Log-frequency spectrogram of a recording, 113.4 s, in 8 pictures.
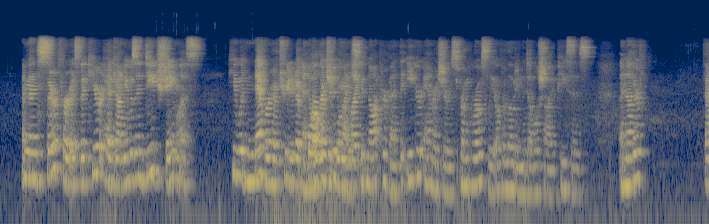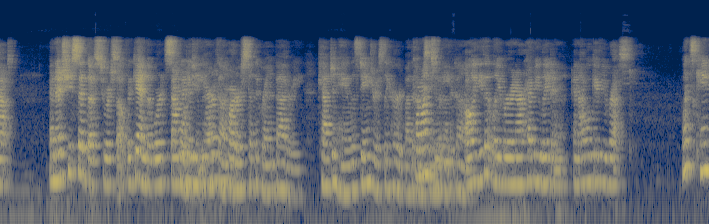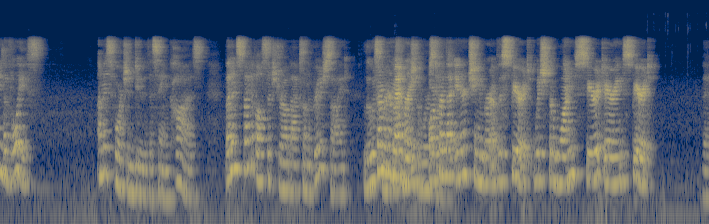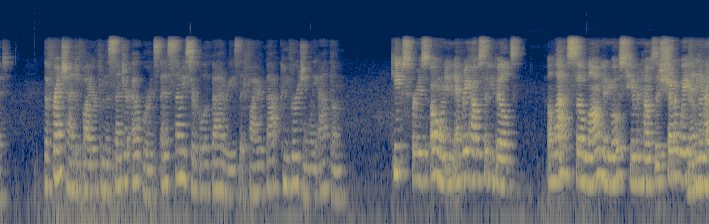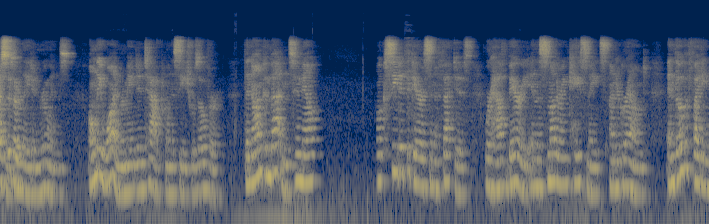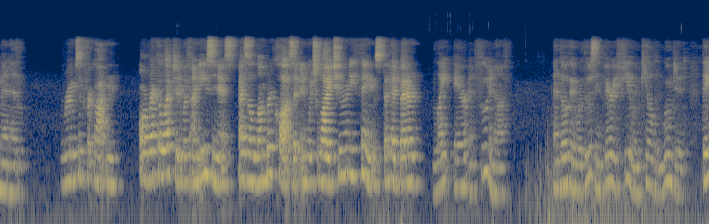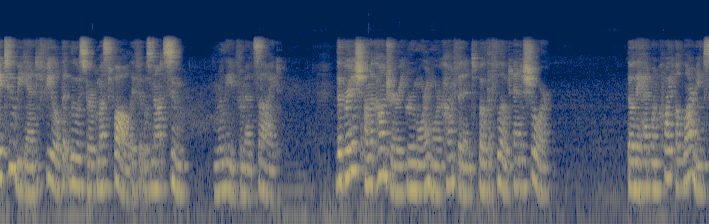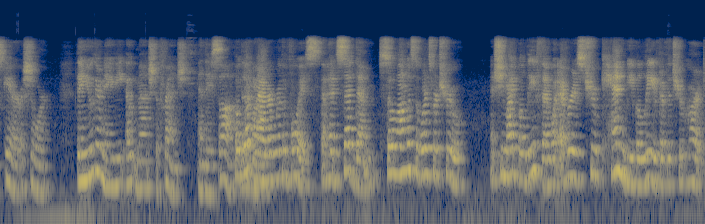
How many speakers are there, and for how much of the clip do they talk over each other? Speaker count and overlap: two, about 6%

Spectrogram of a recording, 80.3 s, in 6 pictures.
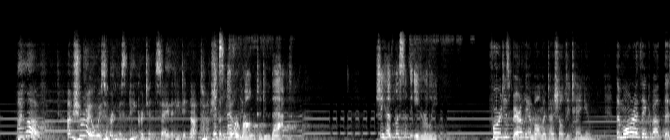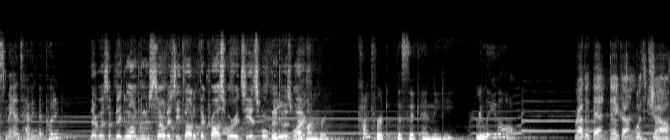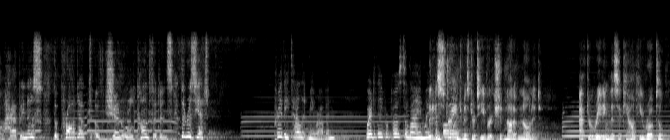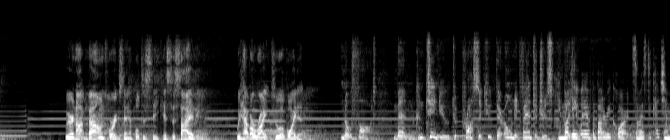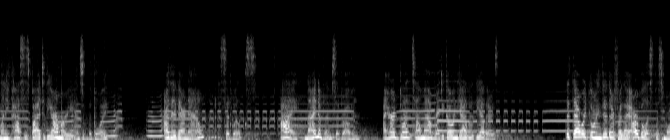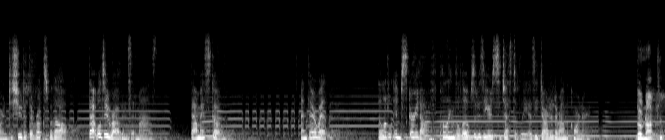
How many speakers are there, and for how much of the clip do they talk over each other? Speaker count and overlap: ten, about 5%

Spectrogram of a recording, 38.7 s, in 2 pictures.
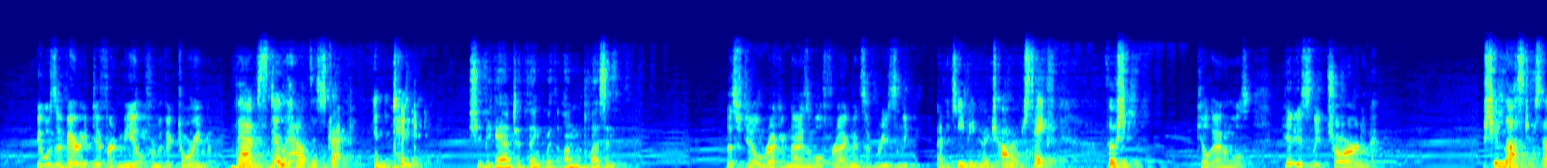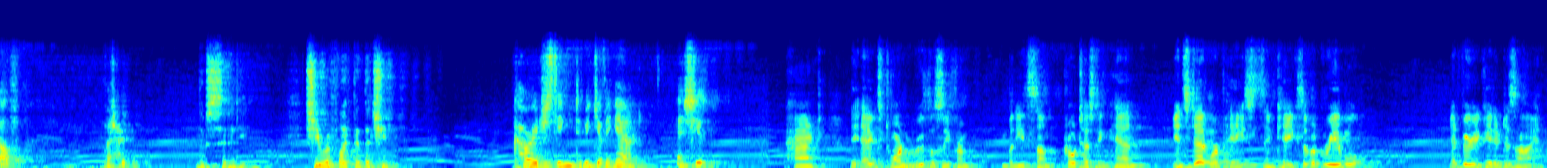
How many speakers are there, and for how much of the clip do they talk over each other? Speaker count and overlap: three, no overlap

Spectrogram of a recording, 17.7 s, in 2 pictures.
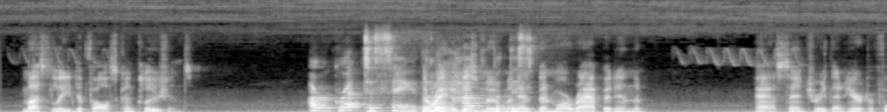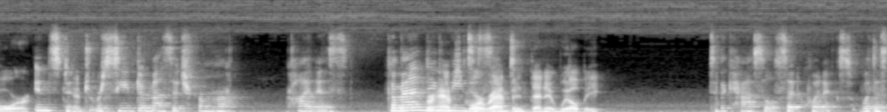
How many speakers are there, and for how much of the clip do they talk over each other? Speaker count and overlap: two, about 17%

